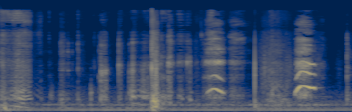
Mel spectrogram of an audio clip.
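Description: Handling noise of plastic toy pieces and the phone being moved: scattered light clicks and knocks, one sharper click about halfway through. Two short high-pitched vocal sounds from a child near the end.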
